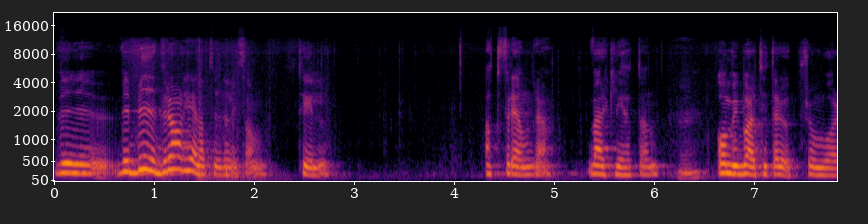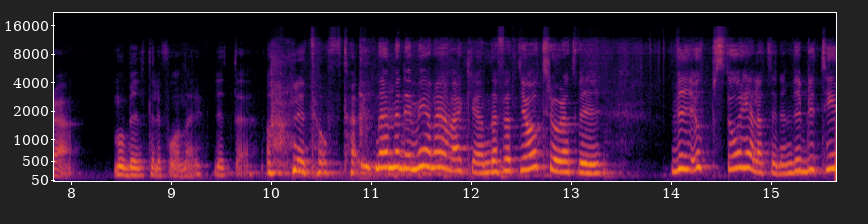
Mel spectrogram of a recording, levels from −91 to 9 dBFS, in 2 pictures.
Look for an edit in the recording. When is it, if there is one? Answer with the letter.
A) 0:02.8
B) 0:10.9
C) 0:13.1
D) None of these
B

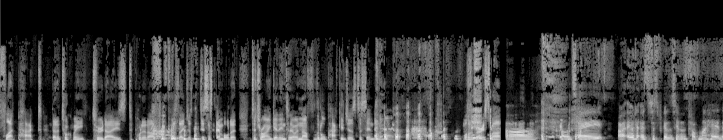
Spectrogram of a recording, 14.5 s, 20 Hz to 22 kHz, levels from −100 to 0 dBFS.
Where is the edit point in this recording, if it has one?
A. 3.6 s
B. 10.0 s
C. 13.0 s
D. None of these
B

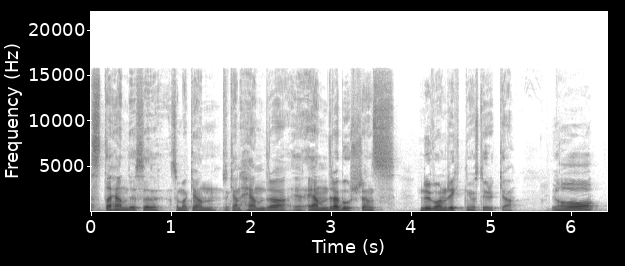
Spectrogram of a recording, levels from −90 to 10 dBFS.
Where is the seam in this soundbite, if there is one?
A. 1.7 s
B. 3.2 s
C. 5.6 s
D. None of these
A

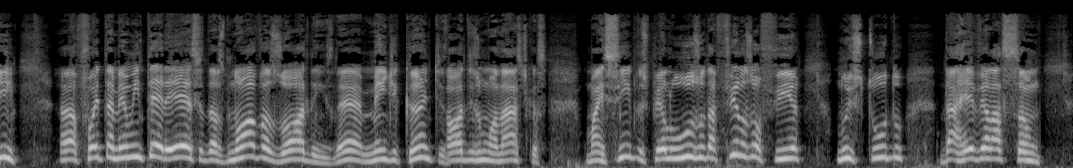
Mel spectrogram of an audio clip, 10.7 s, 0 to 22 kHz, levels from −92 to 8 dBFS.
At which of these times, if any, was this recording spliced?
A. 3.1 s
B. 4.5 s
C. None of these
B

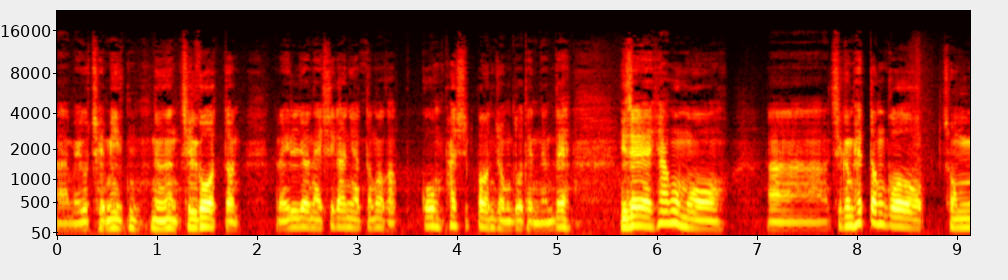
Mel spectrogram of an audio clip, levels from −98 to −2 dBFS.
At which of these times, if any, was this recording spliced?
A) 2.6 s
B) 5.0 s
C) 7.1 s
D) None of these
D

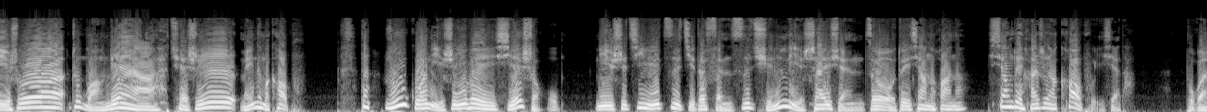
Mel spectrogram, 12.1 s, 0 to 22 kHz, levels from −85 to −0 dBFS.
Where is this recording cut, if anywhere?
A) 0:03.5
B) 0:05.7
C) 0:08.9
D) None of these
D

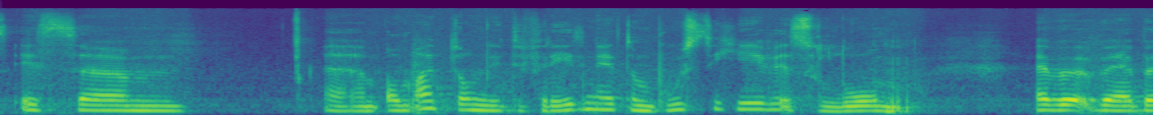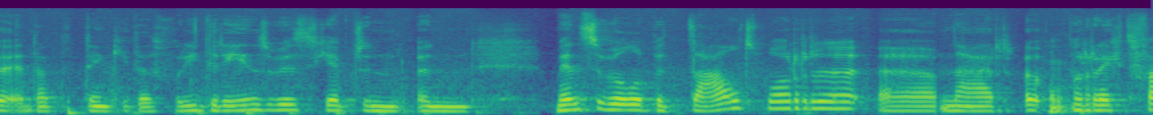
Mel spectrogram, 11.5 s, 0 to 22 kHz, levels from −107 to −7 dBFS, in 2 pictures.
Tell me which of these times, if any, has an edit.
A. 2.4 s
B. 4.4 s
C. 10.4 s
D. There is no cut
C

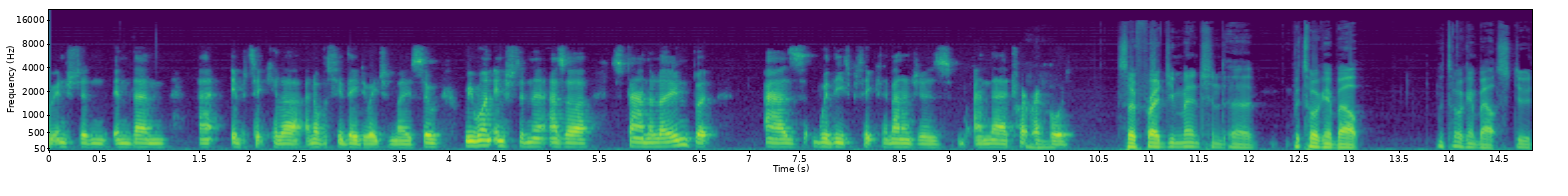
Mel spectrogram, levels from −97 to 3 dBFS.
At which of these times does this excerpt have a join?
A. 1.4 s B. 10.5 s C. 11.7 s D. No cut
C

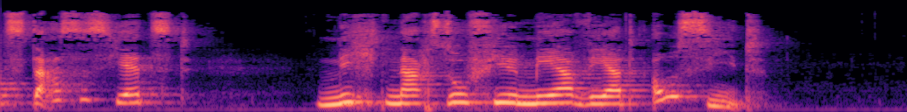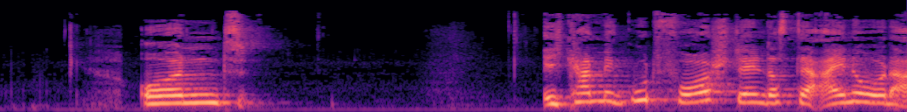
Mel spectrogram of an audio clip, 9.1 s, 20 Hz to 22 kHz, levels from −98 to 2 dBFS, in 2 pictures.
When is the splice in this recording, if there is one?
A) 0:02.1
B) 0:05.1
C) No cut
B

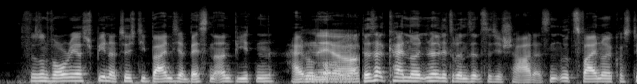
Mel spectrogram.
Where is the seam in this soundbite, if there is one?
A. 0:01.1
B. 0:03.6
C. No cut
B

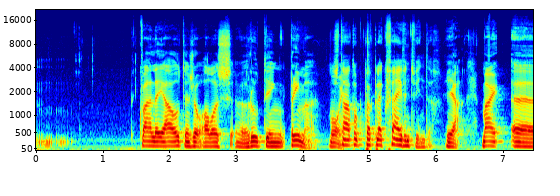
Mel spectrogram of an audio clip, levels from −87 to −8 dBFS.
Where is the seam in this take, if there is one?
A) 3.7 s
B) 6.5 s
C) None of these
A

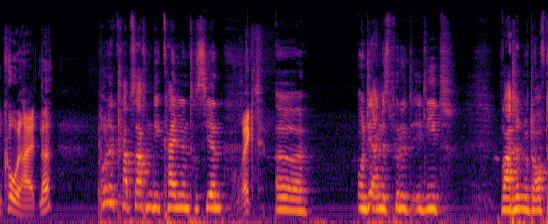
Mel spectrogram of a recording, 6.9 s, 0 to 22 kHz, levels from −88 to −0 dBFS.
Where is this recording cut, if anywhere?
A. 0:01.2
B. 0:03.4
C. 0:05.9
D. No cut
A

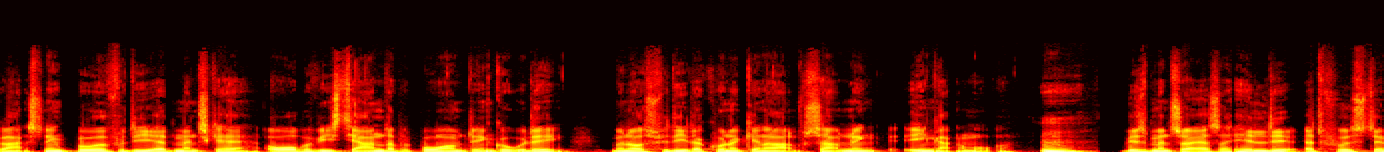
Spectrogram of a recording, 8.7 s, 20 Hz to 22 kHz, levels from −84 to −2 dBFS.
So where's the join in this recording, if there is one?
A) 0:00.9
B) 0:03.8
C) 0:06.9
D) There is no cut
C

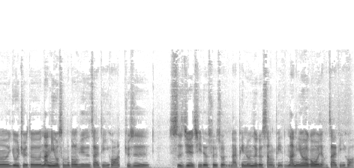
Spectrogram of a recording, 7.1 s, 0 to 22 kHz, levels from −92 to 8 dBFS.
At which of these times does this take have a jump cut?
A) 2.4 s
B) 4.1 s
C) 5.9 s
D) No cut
A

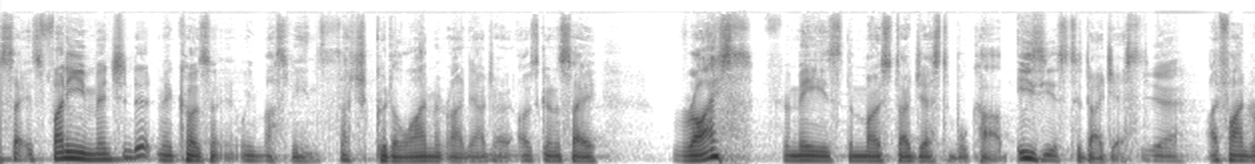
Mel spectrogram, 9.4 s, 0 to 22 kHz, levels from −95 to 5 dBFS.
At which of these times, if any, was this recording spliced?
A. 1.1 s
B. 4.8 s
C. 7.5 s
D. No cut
C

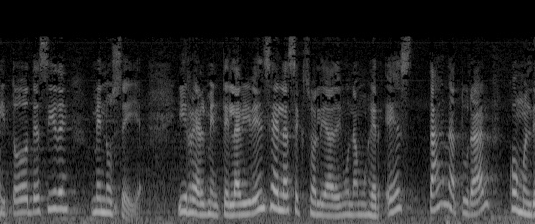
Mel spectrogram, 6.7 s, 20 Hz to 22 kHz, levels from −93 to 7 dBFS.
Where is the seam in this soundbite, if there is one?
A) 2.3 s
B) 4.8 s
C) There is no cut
B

